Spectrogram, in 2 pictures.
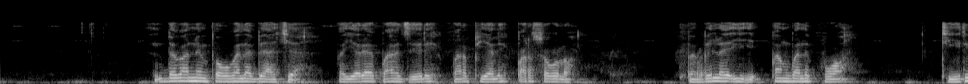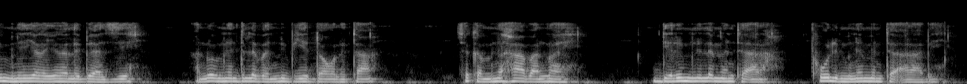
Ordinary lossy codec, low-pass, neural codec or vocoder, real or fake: AAC, 48 kbps; 7.2 kHz; codec, 16 kHz, 16 kbps, FunCodec, trained on LibriTTS, 50 frames a second; fake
